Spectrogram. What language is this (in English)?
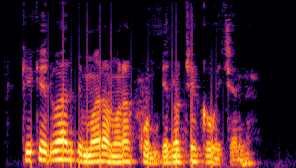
Luo (Kenya and Tanzania)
